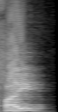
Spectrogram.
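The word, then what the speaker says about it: fai': negara menjadi Fai apa Fay harta rampasan yang tidak didapatkan melalui perang itu namanya kalau di buku-buku tulisannya salah itu bukan kita bacanya faih karena pakai I tulisannya Tulisannya Fa dengan harta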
